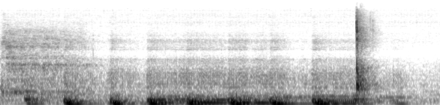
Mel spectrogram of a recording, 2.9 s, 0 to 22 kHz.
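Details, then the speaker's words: Aaron Sub-240 powered subwoofer playing a 70 Hz tone, then music; thumping bass comes through muddy and fuzzy with a buzzy edge; distorted amplifier output. "well I can hear the tone but it is it is distorted so let me kill that so we'll listen to a normal audio track through it and oh yeah it's distorting"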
